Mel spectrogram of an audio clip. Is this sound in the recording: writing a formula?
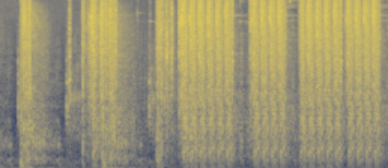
no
